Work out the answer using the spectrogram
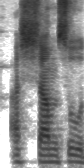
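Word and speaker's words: الشمس: See, we are not pronouncing the lam.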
